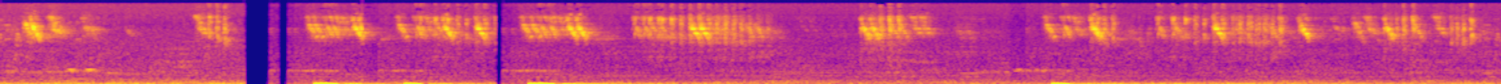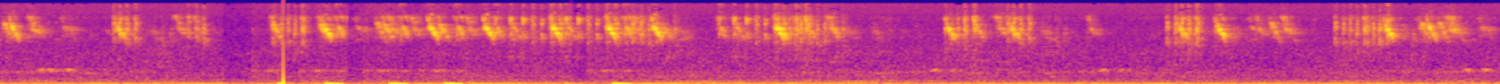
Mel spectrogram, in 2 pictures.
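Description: Small birds chirping in rapid trilled bursts, one after another, with a brief gap a couple of seconds in.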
